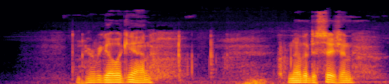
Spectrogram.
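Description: A man speaks close to the microphone outdoors.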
